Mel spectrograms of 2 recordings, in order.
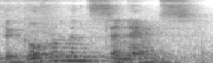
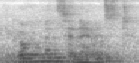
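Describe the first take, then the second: First: The final consonant of the last word is dropped. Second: The final consonant of the last word is pronounced. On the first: The speaker calls it wrong. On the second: The speaker calls it right.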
